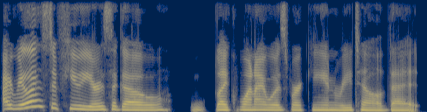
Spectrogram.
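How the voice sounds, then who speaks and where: A woman co-hosting a podcast in casual chat, wry and quick with short quips. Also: lowish voice, clear, resonant tone, no echo, clean studio sound. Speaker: podcast co-host.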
